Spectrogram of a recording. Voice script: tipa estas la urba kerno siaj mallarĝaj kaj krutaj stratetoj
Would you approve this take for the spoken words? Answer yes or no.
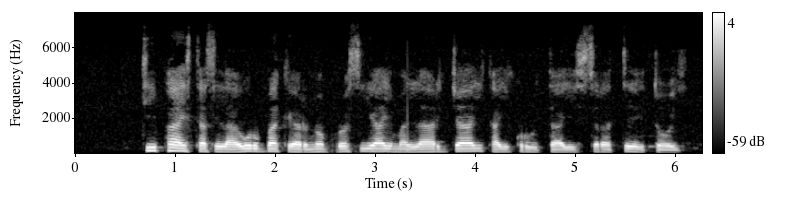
no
